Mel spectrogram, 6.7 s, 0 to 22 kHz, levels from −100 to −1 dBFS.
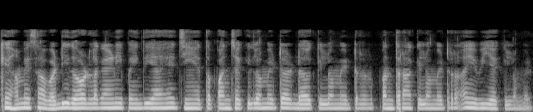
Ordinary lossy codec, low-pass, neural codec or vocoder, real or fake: MP3, 48 kbps; 7.2 kHz; none; real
